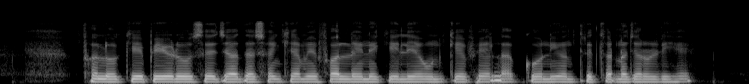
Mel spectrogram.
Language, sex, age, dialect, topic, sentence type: Hindi, female, 18-24, Marwari Dhudhari, agriculture, statement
